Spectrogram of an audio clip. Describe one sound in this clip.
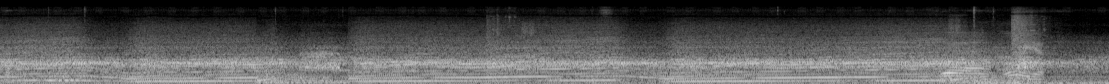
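A sports car engine roars, rising and dropping in pitch as it shifts gears.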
